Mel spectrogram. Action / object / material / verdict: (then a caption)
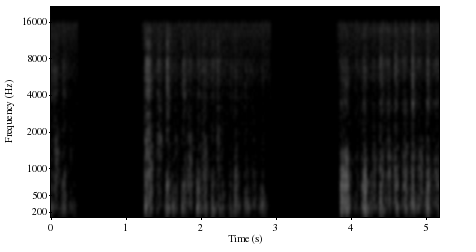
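scrape / paper scratch card with latex coating / paper, latex / none. A coin edge scratches the latex-coated number panels of a new £5 Prize Portal paper scratch card resting on a dark table. Short, rough scraping strokes come in three bursts separated by silent gaps, with a gritty low-mid rasp.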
